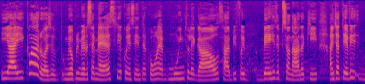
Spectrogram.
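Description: High-voiced young woman. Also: moderate pace, few pauses, fairly bright tone. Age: young adult. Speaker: university student. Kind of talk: casual interview. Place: outdoors on campus. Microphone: handheld reporter mic.

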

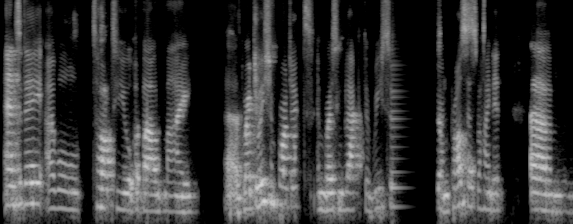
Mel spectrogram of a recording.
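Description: A young woman from the Netherlands giving a conference talk in an earnest way, often pausing with fillers. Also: lowish voice, a bit bright, low-quality recording. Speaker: conference speaker. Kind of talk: presentation talk. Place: conference hall with audience.

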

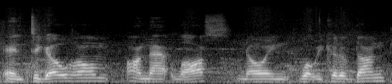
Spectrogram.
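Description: A man in his thirties, a head coach, talking through a postgame press conference in an upbeat, fast-flowing way with restarts. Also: mid-range voice, fairly even intonation, noisy background. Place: outdoor tent at a poolside press table.

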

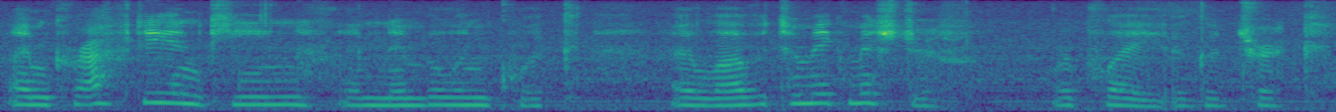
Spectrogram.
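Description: A woman's voice: medium pitch, measured pace, a little mellow, lightly acted. Woman reading as a sly little leprechaun trickster, noisy recording. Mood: gleeful, taunting. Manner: playful, sing-song rhyming taunts. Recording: clearly noisy home recording.

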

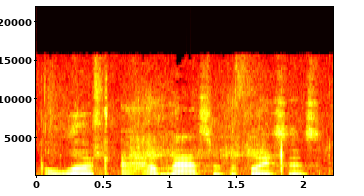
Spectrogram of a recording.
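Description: A young man casually narrating a handheld vlog while exploring an abandoned factory, relaxed and slangy, joking with his viewers. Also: sits low, normal speed, noisy background. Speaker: urban explorer vlogger. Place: abandoned factory, large indoor space. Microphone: handheld camera mic.

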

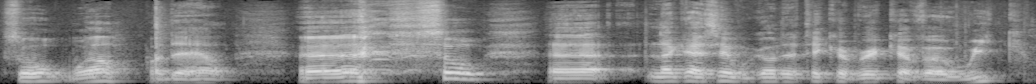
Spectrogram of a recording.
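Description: An older man, around sixty, a native French speaker with a French accent, chatting casually to camera in a halting, rambling way as a vlogger in his home studio. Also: medium pitch, expressive, a little mellow. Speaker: vlogger and painter. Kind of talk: casual vlog chat to camera. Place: small home art studio indoors.

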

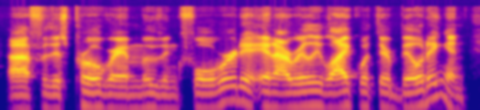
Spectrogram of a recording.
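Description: A man's voice: medium pitch, a little fast, fairly bright tone, dry recording, studio quality. A man in his thirties talking conversationally as a sports interview guest, folksy and emphatic, repeating phrases for stress. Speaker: sports play-by-play announcer, podcast guest. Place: small home room, video call.

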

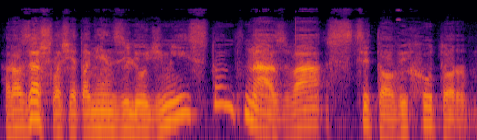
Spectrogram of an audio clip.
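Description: An actor playing a garrulous, restless old Russian country landowner in a radio drama, rambling in a folksy way. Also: male voice, medium pitch, huge pitch swings, slow pace, husky, heavily acted. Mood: baffled, hurt. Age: older. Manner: rambling, folksy, muses aloud.

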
